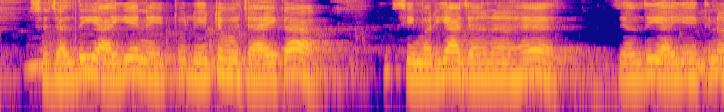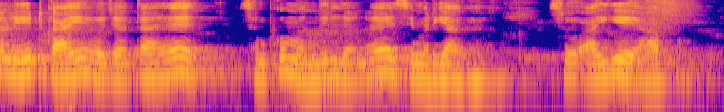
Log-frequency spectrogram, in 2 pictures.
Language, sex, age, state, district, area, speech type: Hindi, female, 45-60, Bihar, Begusarai, rural, spontaneous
